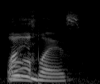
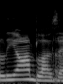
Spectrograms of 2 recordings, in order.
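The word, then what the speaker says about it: Lionblaze: Lion Blaze. – Gross. – No, you're saying it wrong. It's Leon Blaze.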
